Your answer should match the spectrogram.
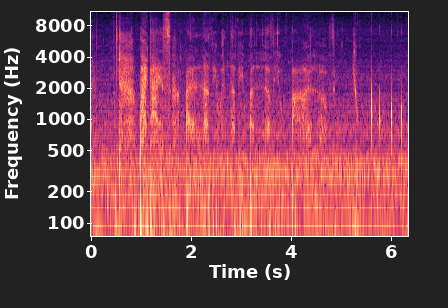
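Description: A woman whispering softly close to the microphone, a few breathy phrases without voice, then a handful of short clicks near the end.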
